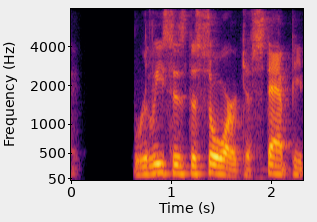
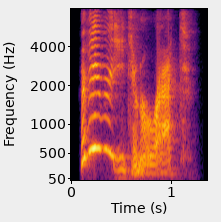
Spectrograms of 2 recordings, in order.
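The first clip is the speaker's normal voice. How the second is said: bard voice; faster than usual. Acted. Bard greeting Nico in a high put-on voice. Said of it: "voice acting".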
